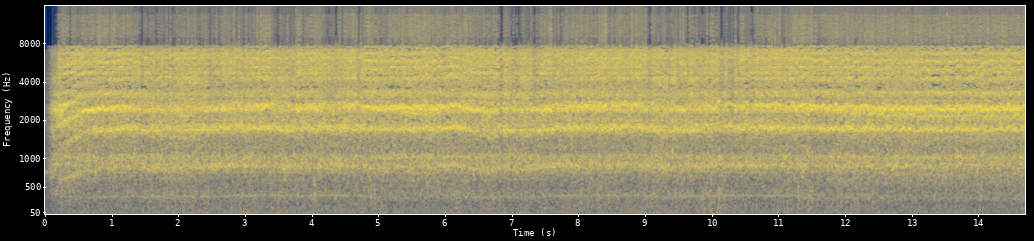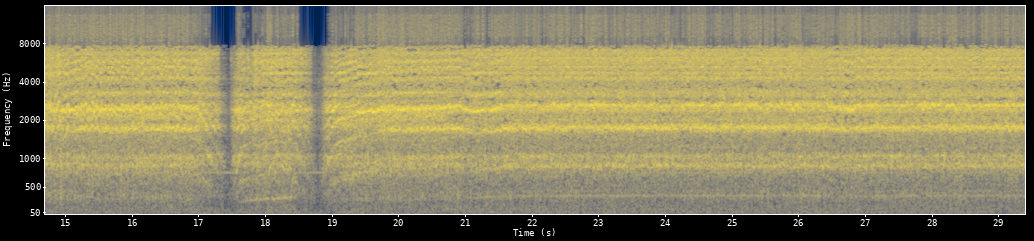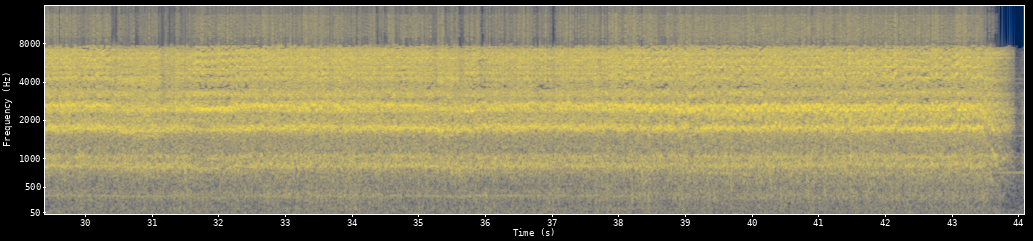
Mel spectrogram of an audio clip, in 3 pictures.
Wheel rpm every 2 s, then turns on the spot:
200, 230, 220, 220, 230, 230, 210, 200, 140, 140, 220, 230, 230, 230, 230, 220, 230, 230, 230, 210, 210, 160.
none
